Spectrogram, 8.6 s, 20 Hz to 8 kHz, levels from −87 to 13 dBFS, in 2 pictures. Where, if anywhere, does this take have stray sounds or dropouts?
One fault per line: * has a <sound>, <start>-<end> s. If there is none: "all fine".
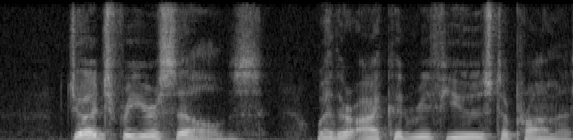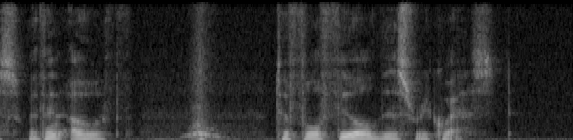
* has a whoosh, 5.5-6.1 s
